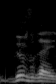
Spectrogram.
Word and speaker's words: de Vrij: Donc on dit De Vrij. Ça se prononce Vrij.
